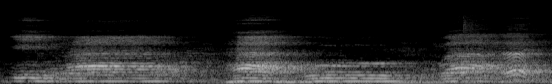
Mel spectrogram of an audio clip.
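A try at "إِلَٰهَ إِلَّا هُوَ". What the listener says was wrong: Enggak ada wa, ha lagi. Hawa gitu. Ilahahu. Ya, hunya pendek langsung berhenti. Hawahu.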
